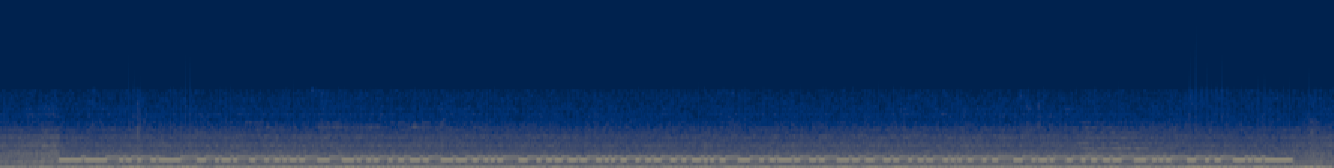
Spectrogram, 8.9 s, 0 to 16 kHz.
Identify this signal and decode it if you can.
RTTY (45.45 baud, 170 Hz shift), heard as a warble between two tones, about 1010 Hz centre, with radio static and street noise. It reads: THE FOOD COURT WAS ALSO KNOWN AS THE PORT OF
